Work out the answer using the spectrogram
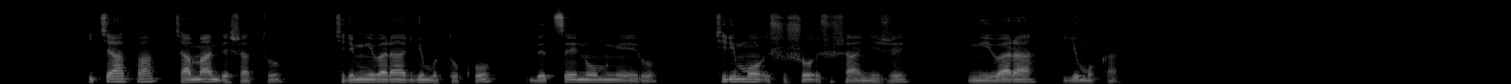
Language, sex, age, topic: Kinyarwanda, male, 18-24, government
